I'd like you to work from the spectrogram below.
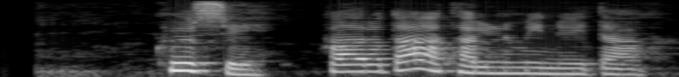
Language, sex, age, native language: Icelandic, female, 30-39, Icelandic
